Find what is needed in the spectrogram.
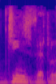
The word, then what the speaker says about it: Ginsberg: Él decía que él pudo haberse sumado a la generación Beat porque la vivió, era amigo de Gregory Corso, Allen Ginsberg, o Ginsberg, ¿lo he dicho bien? – Sí, sí.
